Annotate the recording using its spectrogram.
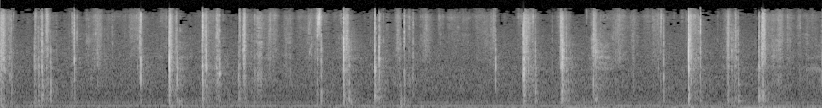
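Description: A deck of tarot cards being shuffled by hand: a run of short, irregular snaps and clicks of cards, about two or three a second, over a faint steady hum.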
